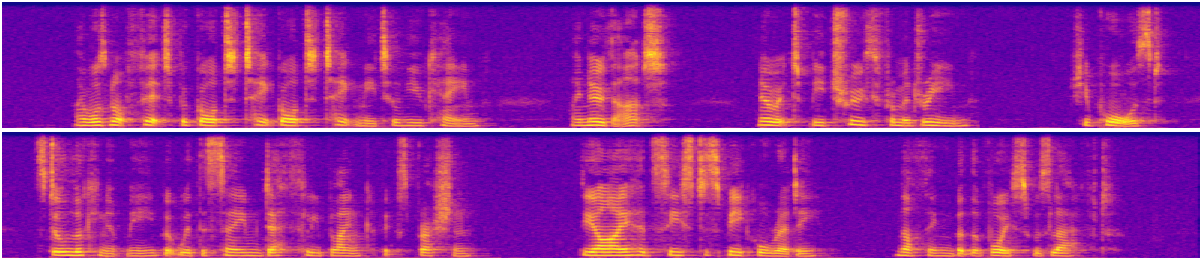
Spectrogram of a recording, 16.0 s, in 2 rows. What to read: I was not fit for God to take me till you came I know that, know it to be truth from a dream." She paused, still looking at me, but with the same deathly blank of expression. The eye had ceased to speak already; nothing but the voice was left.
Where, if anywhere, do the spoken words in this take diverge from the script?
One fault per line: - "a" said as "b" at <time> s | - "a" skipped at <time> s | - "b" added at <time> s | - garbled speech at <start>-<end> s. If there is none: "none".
- "God to take" added at 1.8 s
